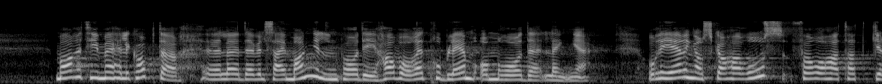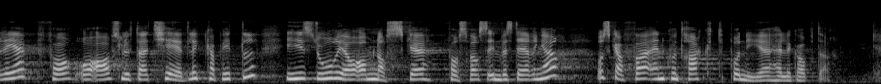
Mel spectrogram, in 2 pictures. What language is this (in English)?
Norwegian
